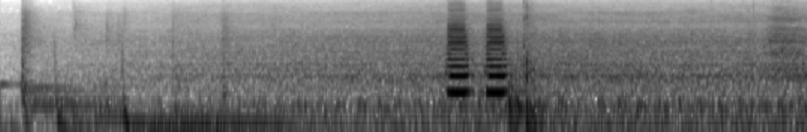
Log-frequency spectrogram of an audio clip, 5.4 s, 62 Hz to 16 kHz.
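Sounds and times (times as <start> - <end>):
sightseeing bus engine rumbling: 0.7 - 5.3
loud brassy bus horn blast: 2.9 - 3.6
rhythmic tooting of bus horn: 3.0 - 3.5.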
